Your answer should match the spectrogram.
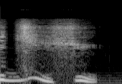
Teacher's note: Продолжать по-китайски «джи-ши» – два четвертых тона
